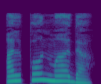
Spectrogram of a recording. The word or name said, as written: ಅಲ್ಪೋನ್ಮಾದ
